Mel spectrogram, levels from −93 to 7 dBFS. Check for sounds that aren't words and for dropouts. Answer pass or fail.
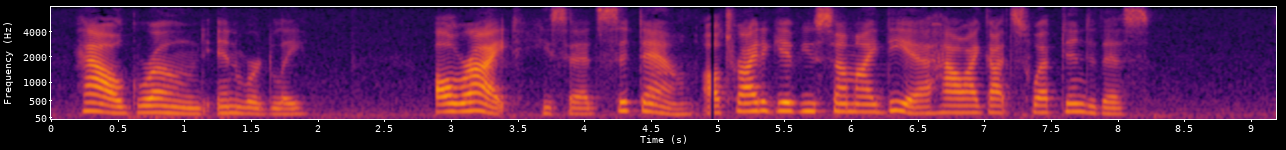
fail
